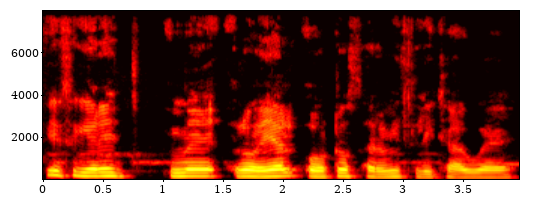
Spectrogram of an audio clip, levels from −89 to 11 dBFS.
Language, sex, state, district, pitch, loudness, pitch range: Hindi, male, Bihar, Saran, 155 Hz, -16 LUFS, 135-165 Hz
